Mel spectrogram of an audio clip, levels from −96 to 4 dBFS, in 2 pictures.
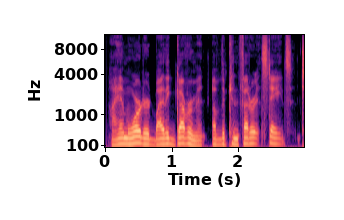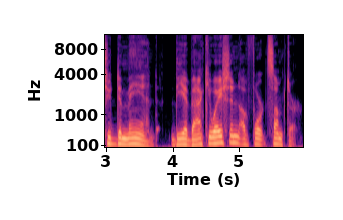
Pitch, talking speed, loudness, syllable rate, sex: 120 Hz, 170 wpm, -18 LUFS, 5.7 syllables/s, male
